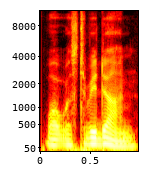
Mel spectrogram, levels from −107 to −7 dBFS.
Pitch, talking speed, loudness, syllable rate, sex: 95 Hz, 305 wpm, -16 LUFS, 5.8 syllables/s, male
